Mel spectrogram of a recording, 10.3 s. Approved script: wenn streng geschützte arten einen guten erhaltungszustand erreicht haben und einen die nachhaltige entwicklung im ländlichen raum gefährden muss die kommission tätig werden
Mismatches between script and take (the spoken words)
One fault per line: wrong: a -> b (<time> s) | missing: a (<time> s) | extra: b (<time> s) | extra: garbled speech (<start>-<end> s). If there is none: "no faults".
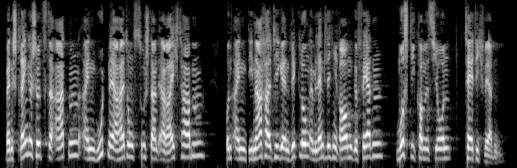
no faults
